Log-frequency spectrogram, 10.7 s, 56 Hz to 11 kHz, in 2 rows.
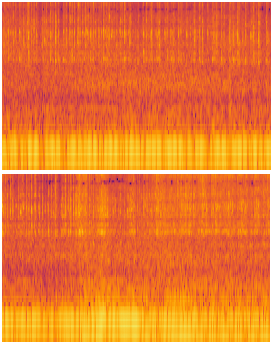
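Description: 1968 Dodge Charger R/T's V8 idling through its dual exhausts just after starting, a steady lumpy rumble, with the note swelling briefly about seven and a half seconds in.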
